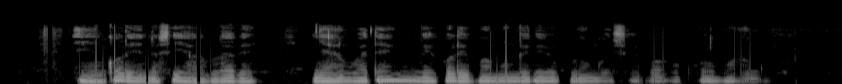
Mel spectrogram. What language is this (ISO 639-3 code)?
lug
